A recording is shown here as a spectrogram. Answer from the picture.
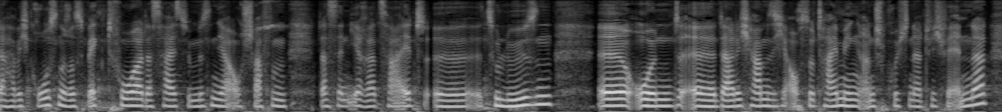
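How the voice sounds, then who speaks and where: A woman's fairly low-pitched, calm voice at a moderate pace. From Mecklenburg, eastern Germany. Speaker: creative agency owner. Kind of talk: interview conversation. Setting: host's studio.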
